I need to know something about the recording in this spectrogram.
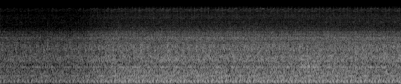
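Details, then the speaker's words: Fiat Palio at idle, misfire first appearing when cold: steady beat with a repeating stumble three or four times a second; oscilloscope shows no spark on cylinder 3, dead cylinder. "nada muerto el tres no hay chispa en el 3"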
